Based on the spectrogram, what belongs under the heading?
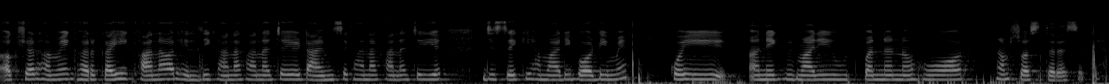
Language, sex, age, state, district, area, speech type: Hindi, female, 30-45, Madhya Pradesh, Betul, urban, spontaneous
